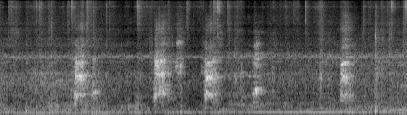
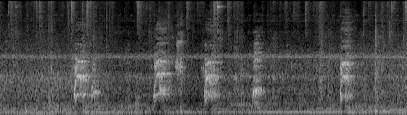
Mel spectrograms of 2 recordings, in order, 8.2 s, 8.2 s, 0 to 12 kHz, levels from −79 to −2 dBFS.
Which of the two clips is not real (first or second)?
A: first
